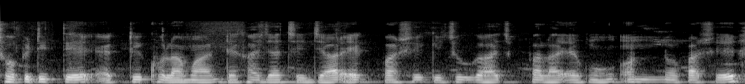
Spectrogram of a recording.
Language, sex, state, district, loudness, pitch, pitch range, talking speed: Bengali, male, Tripura, West Tripura, -19 LUFS, 105 Hz, 105-110 Hz, 115 wpm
